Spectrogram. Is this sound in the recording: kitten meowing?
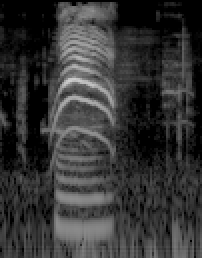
yes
